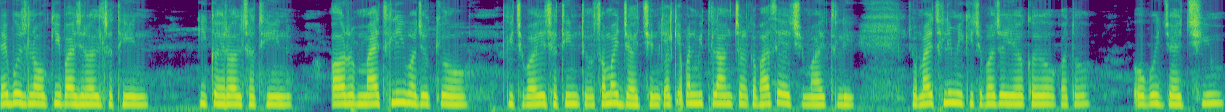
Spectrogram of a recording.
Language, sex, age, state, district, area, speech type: Maithili, female, 18-30, Bihar, Darbhanga, rural, spontaneous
